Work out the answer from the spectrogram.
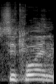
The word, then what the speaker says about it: Citroën: prononce. Citroën, oui, Citroën.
